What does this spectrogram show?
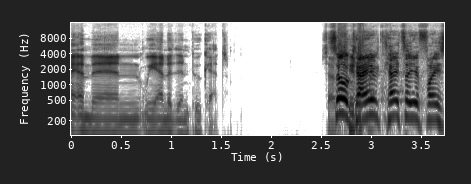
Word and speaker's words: Phuket: Nobody said the word, so I said like, oh yeah, like that one city, fuck it. And he goes, That's what it reads like. Then he goes, it's pronounced Phuket.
